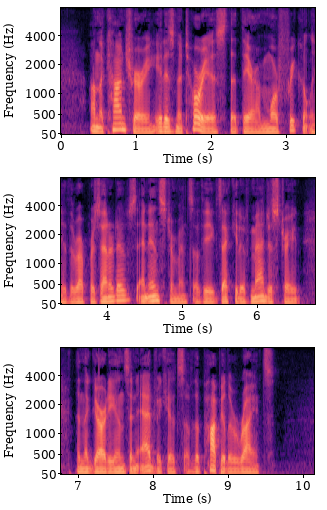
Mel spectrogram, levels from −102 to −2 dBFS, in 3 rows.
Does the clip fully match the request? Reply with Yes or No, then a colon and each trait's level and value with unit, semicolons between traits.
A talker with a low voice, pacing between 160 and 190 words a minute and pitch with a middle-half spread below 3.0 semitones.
Yes: very low, 85 Hz; average, 165 wpm; narrow, 2.4 semitones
